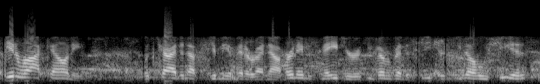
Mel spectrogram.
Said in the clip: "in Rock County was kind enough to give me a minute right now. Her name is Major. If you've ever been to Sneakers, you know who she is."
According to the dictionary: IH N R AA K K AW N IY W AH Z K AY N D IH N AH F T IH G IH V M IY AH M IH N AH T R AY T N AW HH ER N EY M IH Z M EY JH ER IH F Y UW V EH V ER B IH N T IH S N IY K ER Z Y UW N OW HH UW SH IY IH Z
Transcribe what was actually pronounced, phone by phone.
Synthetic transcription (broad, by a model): IH N R AA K K AW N IY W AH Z K AY N D IH N AH F T IH G IH V M IY AH M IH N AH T R AY T N AW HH ER N EY M IH Z M EY JH ER IH F Y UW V EH V ER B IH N T IH S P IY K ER Y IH N OW HH UW SH IY IH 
